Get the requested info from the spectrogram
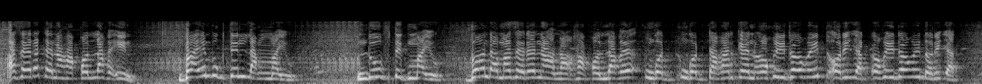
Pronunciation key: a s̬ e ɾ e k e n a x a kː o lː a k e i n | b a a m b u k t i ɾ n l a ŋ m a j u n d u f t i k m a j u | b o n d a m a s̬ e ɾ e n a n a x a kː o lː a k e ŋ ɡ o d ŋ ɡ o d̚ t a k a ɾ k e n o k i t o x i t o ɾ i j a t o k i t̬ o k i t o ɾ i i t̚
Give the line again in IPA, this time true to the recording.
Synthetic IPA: a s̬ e ɾ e k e n a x a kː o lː a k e i n | b a i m b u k t i n l a ŋ m a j u n d u f t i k m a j u | b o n d a m a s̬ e ɾ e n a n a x a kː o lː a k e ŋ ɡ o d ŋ ɡ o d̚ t a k a ɾ k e n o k i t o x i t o ɾ i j a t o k i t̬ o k i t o ɾ i a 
